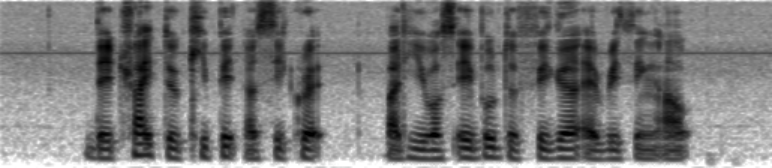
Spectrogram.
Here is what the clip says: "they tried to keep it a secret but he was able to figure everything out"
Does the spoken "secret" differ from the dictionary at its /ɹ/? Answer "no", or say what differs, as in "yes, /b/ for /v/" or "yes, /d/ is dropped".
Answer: no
